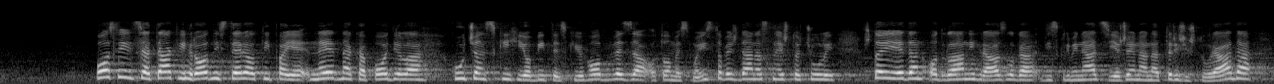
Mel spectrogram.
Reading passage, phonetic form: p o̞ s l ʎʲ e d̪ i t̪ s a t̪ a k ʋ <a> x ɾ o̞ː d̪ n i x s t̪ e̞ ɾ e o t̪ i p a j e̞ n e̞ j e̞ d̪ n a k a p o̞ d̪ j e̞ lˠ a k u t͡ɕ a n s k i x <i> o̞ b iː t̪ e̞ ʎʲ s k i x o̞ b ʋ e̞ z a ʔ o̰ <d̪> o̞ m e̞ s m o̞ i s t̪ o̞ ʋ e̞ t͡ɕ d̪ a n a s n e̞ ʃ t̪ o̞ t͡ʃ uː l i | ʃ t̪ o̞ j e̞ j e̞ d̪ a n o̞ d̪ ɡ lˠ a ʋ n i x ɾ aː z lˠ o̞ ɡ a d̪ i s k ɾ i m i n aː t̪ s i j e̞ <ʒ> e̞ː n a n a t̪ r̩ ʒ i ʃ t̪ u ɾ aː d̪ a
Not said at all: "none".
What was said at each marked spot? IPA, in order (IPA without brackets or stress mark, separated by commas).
i, i, t̪, ʒ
